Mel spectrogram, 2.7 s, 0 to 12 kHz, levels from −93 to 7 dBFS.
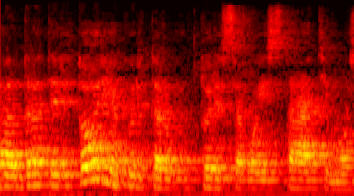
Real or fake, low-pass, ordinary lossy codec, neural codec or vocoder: real; 10.8 kHz; Opus, 24 kbps; none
